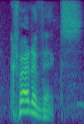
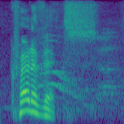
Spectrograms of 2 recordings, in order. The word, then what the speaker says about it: Kredovix: So is it Kredovix? Yep, Kredovix. That's what Yep. I have a line over the first syllable to remind me to put the emphasis there. Kredovix.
